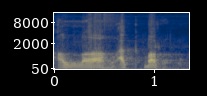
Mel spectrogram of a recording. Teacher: baroknya itu berharokat fathah, maka roknya harus dibaca dengan tebal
